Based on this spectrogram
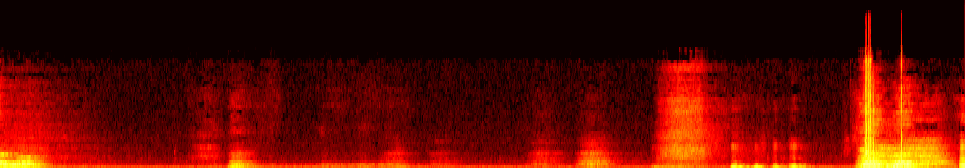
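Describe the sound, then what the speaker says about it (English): A dog gives a few scattered barks and snorts with quiet gaps between, ending in a louder burst, with faint breathing and a low hum. "Stop barking at nothing."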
